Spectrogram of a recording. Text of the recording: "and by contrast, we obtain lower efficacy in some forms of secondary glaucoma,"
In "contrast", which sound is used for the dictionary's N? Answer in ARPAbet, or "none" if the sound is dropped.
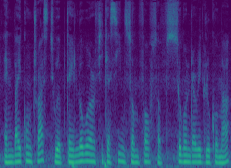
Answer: N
